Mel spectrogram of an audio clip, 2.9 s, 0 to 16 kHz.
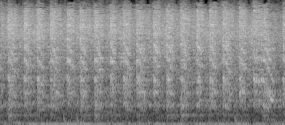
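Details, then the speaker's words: Toyota 4Runner with a weak battery on a jump box, cranked with the coil removed to prime the engine, so there is no spark: even, rapid cranking rhythm with no firing or pickup at all. "What we're gonna do right now, we're just gonna prime the motor. So we're gonna take off the coil so it won't fire."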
